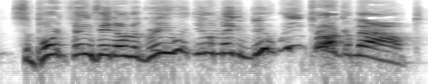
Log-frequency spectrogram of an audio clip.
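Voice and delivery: high, indignant shouting rebuke; scolding shout. Acted. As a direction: shame them into courage, voice pitched high. David shouting at cowardly Israelites.

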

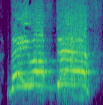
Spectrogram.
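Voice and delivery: "They love death" shouted very high and slow, "death" held; heated shout. Real, not acted. Host at full fury against abortion, shouting. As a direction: roar out "They love death" with "death" stretched long. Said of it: "Bo, I'm hot today".

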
